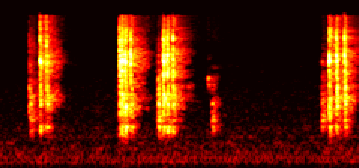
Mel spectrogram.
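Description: Computer mouse scroll wheel clicking in a few short ratcheting spins, loud and cricket-like, as a code file is scrolled up and down.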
